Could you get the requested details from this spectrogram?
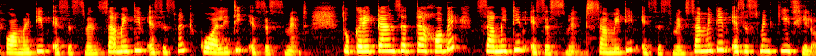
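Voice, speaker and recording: A woman teacher with a Bengali accent, reading exam questions slowly and then explaining each answer with questions to the class. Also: a little high. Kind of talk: exam-prep lesson going through multiple-choice questions. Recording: dull lo-fi sound.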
